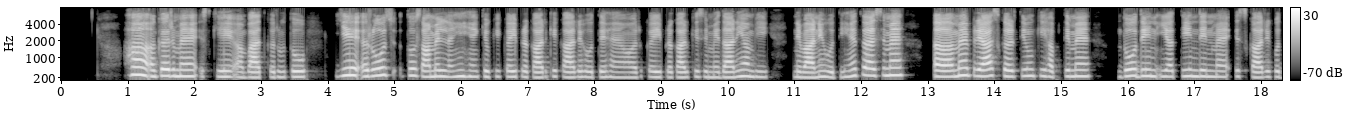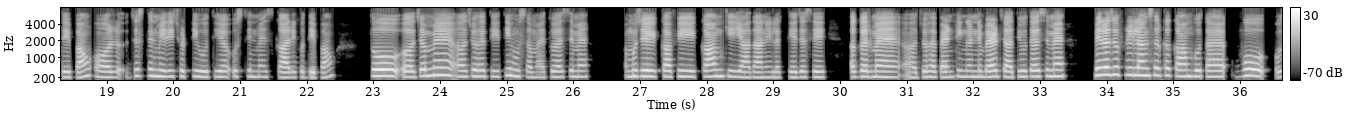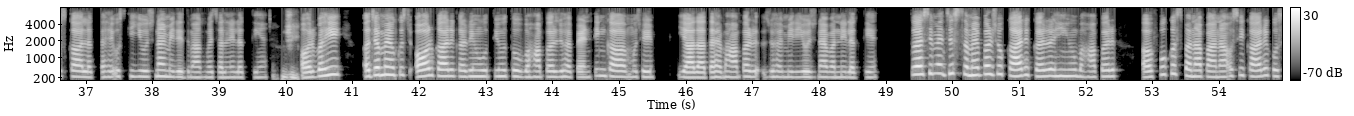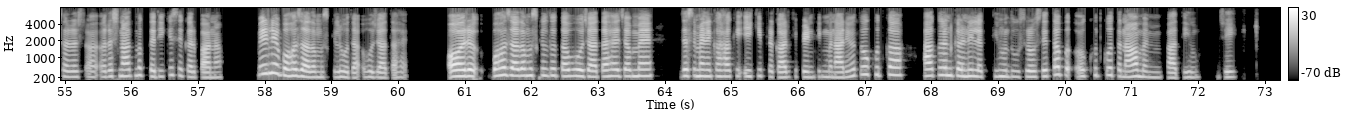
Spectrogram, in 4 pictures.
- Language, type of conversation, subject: Hindi, advice, मैं बिना ध्यान भंग हुए अपने रचनात्मक काम के लिए समय कैसे सुरक्षित रख सकता/सकती हूँ?
- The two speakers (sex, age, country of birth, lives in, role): female, 25-29, India, India, user; male, 30-34, India, India, advisor
- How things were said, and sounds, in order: in English: "पेंटिंग"; other background noise; in English: "पेंटिंग"; in English: "फ़ोकस"; in English: "पेंटिंग"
